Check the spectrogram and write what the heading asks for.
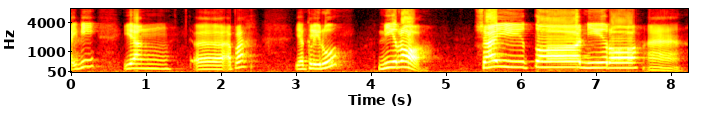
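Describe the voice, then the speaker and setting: Teaching Quran pronunciation, a middle-aged man with an Indonesian accent speaks in a high-pitched, pushed, bright voice. He draws out syllables as demonstrations, repeats right and wrong versions, and frequently checks with "nah" and "ya."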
